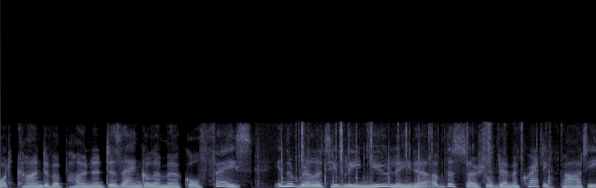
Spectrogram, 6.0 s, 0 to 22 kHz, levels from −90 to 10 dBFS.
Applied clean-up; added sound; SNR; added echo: neural mask model RNNoise.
